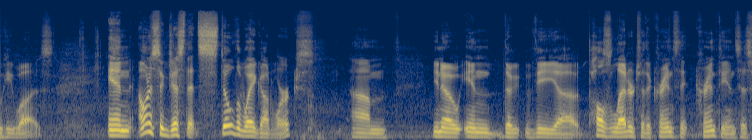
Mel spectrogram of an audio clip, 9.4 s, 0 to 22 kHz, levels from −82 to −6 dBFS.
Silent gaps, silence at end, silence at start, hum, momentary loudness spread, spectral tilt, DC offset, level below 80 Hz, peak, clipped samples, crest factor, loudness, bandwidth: none; 0 s; 0 s; none; 12 LU; -4.5 dB/octave; under 0.1%; -60 dBFS; -2 dBFS; under 0.1%; 20 dB; -22 LUFS; 16 kHz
